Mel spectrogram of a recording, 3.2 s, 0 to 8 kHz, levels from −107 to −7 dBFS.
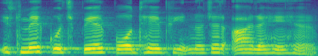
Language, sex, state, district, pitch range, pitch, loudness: Hindi, female, Bihar, Patna, 195-210 Hz, 205 Hz, -15 LUFS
